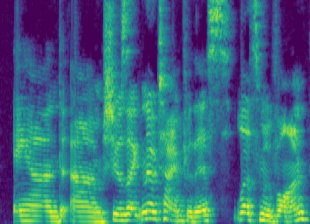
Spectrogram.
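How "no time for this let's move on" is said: ordinary talk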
